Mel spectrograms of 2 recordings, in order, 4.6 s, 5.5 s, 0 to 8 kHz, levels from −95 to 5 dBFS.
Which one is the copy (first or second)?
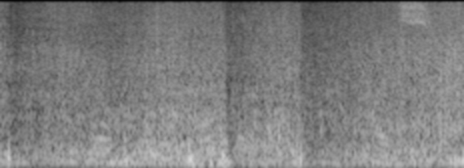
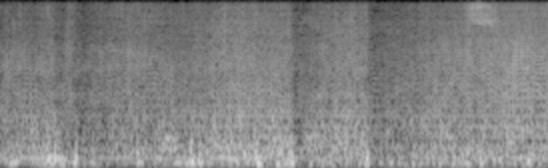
second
